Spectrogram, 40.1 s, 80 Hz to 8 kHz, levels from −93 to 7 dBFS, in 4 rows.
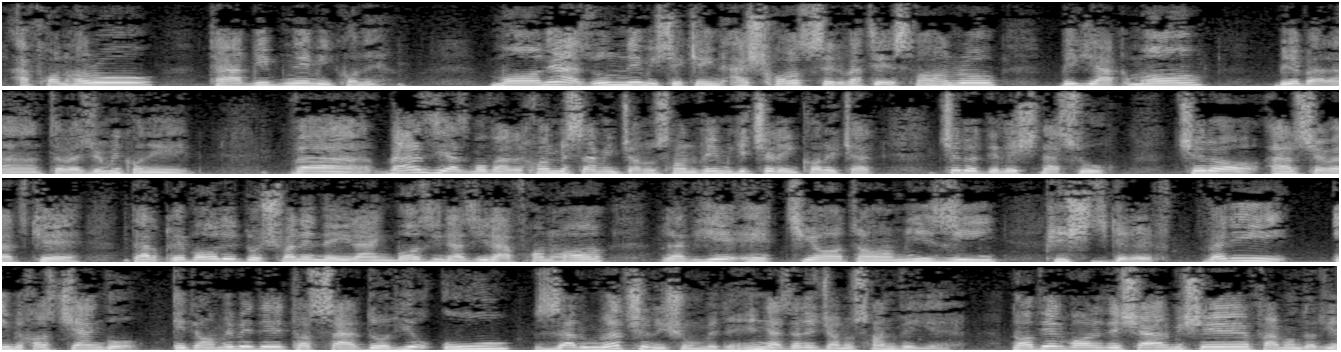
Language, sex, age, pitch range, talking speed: Persian, male, 60-79, 145-195 Hz, 110 wpm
